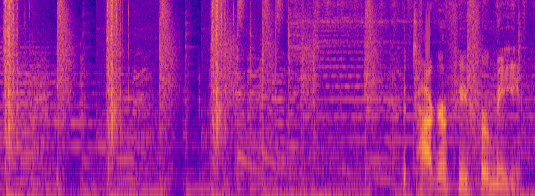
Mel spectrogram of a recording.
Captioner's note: camera clicks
